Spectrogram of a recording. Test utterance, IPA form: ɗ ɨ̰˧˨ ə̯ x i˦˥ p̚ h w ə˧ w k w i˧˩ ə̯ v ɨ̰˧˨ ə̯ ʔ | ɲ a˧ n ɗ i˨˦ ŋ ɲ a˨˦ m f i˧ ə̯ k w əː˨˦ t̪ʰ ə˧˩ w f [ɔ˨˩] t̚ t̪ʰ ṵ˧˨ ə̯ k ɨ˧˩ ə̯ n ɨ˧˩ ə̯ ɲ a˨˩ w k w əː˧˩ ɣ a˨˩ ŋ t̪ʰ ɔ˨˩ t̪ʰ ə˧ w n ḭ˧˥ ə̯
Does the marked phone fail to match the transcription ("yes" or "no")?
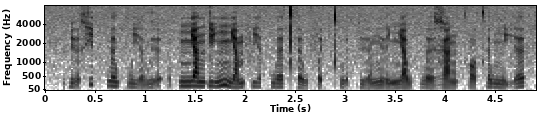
yes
